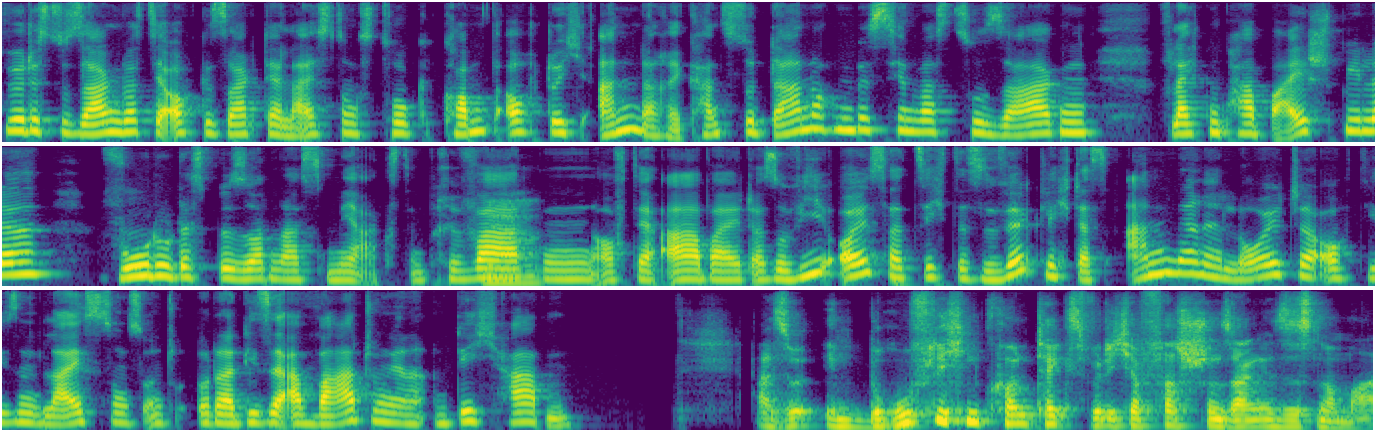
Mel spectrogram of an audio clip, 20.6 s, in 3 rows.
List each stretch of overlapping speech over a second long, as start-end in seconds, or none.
none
